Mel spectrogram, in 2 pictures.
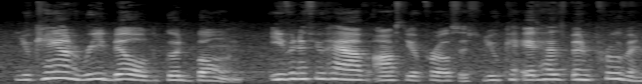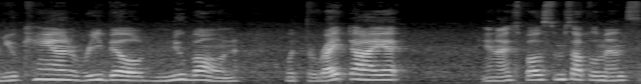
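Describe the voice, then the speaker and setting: A woman with an American accent has an unremarkable speaking voice. She talks at a fairly slow pace and fairly high pitch with ordinary pitch variation. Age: 60s. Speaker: vlogger. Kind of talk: casual vlog monologue. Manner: chatty, with fillers and self-corrections.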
